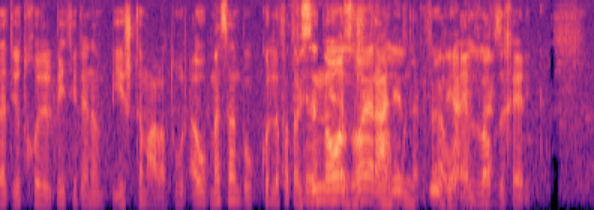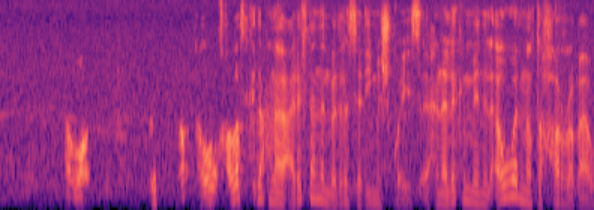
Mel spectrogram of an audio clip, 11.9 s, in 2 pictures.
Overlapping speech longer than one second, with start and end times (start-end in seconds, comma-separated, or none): 3.0-4.9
